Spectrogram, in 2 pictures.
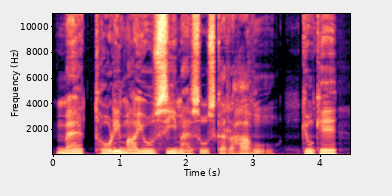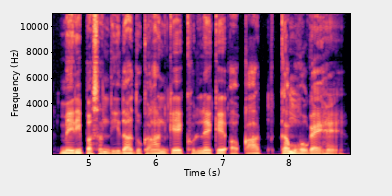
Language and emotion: Urdu, sad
